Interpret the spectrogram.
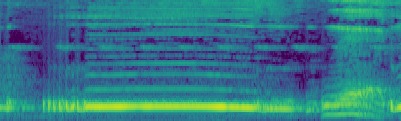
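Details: Puter pelung collared dove with cengkok ornamentation: a few quick stuttering notes lead into a long, level, drawn-out coo, followed by a wavering, tremulous closing phrase.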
